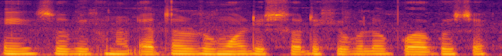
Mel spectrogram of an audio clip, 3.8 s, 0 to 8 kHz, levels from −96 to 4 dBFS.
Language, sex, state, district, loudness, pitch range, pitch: Assamese, male, Assam, Sonitpur, -16 LUFS, 130-140 Hz, 135 Hz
